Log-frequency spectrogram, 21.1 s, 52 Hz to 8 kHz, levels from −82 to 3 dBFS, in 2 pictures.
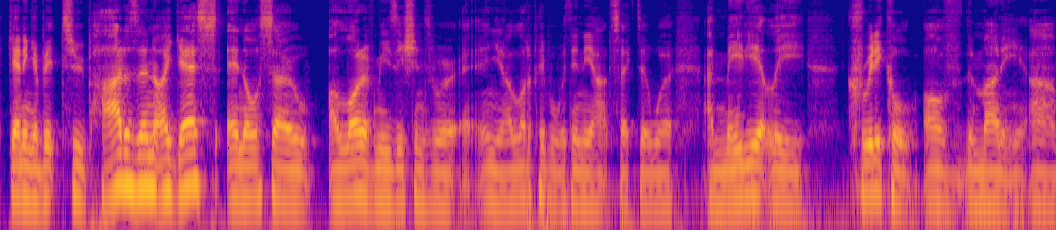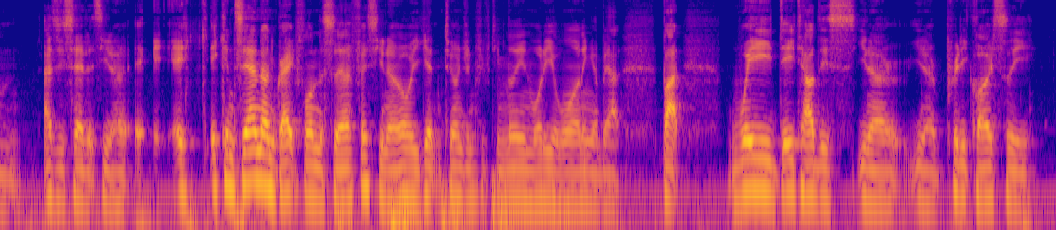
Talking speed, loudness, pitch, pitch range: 195 wpm, -20 LUFS, 100 Hz, 95-115 Hz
